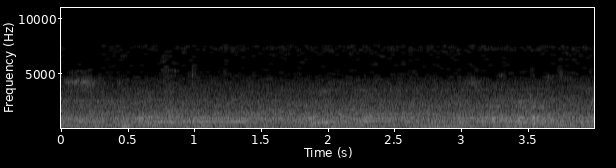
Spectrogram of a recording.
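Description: Seibu New 2000 series electric train running, with its chopper-control traction equipment in use: a steady rumble of wheels on rail with several level humming tones from the traction equipment.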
